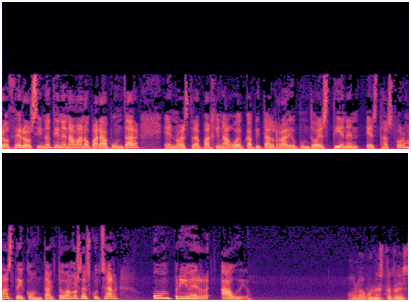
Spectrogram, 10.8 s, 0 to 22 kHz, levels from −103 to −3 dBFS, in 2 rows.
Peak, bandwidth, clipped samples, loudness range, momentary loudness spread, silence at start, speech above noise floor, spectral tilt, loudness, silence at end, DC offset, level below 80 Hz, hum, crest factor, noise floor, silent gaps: -2 dBFS; 11.5 kHz; under 0.1%; 2 LU; 7 LU; 0 s; 35 dB; -4.5 dB/octave; -20 LUFS; 0 s; under 0.1%; -44 dBFS; none; 18 dB; -55 dBFS; none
